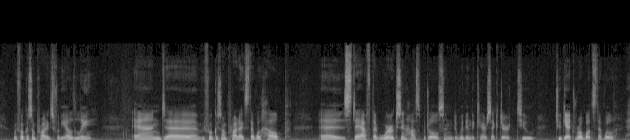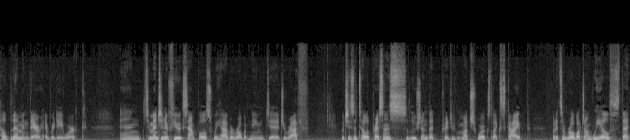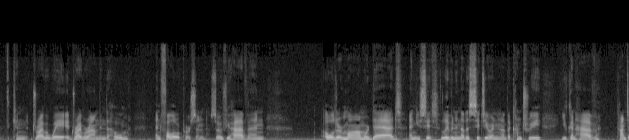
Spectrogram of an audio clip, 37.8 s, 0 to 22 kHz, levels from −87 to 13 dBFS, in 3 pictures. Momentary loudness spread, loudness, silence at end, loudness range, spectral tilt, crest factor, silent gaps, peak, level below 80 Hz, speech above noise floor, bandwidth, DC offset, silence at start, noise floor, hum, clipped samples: 11 LU; -24 LUFS; 0 s; 5 LU; -3.5 dB/octave; 22 dB; none; -2 dBFS; -54 dBFS; 25 dB; 15.5 kHz; under 0.1%; 0 s; -48 dBFS; none; under 0.1%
